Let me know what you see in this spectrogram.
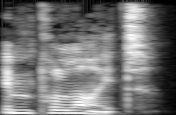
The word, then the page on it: impolite: British English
